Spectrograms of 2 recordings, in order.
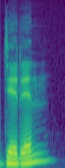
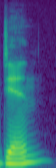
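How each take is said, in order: First: The word is said in full with its consonants. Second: The word is reduced, dropping the middle and final consonants. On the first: "So didn't can become" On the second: "Can become din"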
